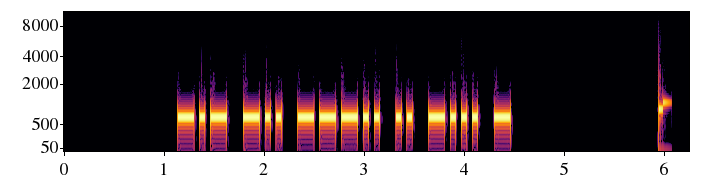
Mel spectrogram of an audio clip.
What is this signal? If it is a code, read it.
Morse code, heard as a keyed tone, about 21 wpm, 700 Hz. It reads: KD8IBT
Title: USA Call Signs - 4x Character Spacing - 22wpm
